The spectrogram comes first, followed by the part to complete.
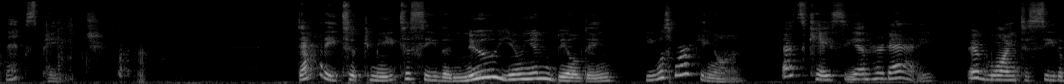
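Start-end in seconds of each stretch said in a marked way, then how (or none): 3.0-7.4 clear, fuller read-aloud voice to the class; story narration. A narrator's reading. Teacher reading Tar Beach to her class, lively read-aloud. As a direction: read it out like a picture book for children. Reads book text aloud.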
